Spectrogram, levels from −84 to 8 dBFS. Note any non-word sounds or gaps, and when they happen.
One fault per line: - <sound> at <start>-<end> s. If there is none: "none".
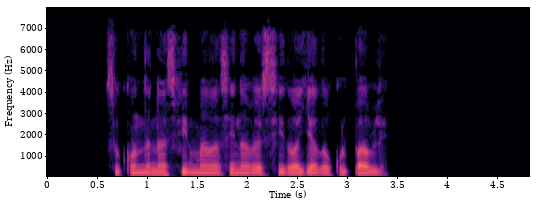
none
